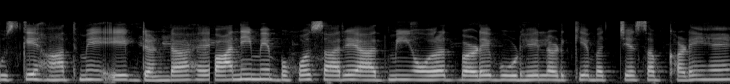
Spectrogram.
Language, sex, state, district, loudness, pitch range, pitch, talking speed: Hindi, female, Uttar Pradesh, Varanasi, -23 LUFS, 205-215 Hz, 210 Hz, 150 wpm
